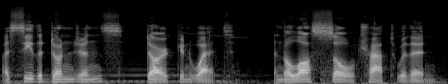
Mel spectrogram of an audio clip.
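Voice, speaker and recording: A man's voice: on the low side, measured pace. A man voicing a savage young female seer from a fantasy audiobook, mystical and haunted, speaking in dramatic, incantatory fashion. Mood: visionary, rising. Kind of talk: audiobook character acting.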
